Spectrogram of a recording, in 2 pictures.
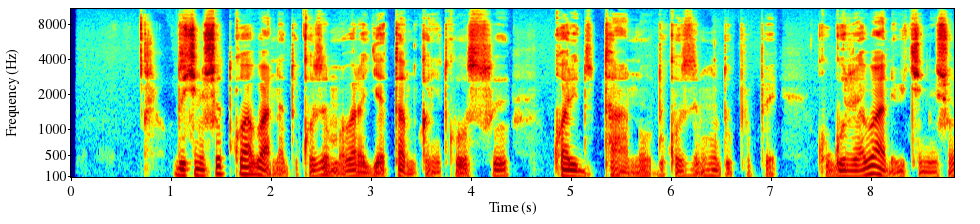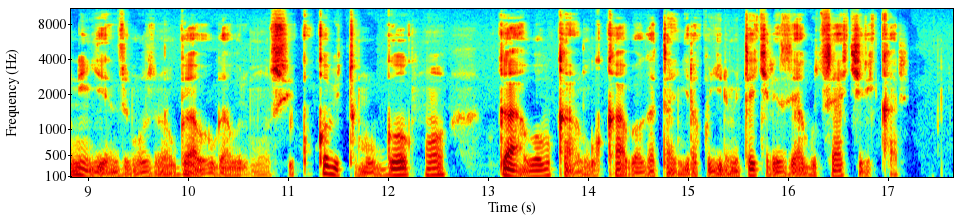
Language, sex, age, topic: Kinyarwanda, male, 25-35, education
